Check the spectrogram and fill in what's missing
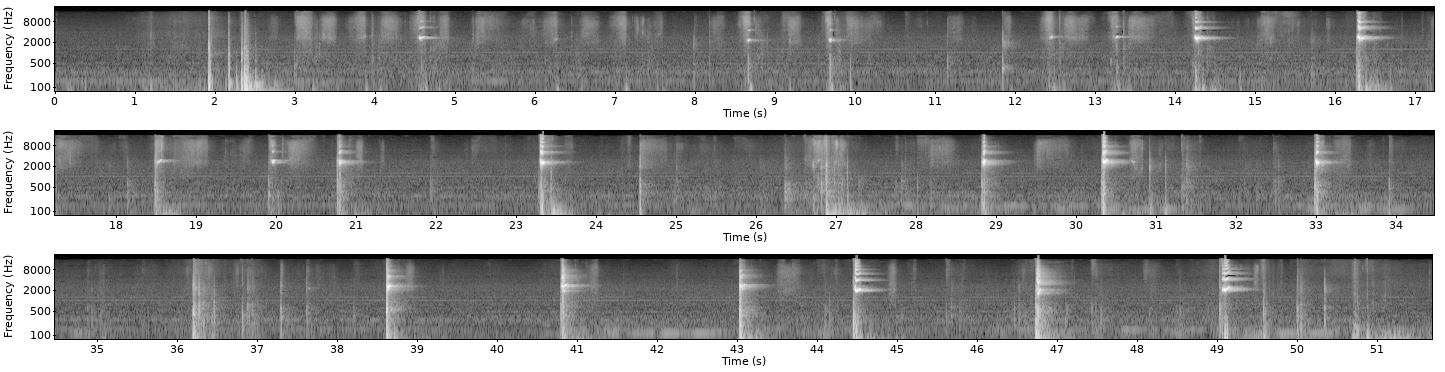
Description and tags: sneaker skid on floor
